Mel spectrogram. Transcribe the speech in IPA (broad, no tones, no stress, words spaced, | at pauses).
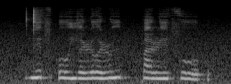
dẽf ʔojəɭɤ ɭʉpːaɭẽ foʔ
